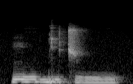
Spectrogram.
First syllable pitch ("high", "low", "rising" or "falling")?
high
